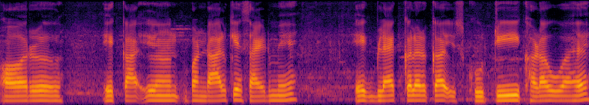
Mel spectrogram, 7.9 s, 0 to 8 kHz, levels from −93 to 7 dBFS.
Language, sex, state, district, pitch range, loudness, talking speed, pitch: Hindi, male, Chhattisgarh, Jashpur, 130-140 Hz, -15 LUFS, 120 wpm, 135 Hz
